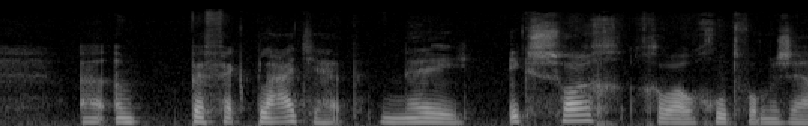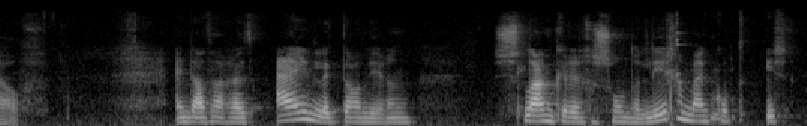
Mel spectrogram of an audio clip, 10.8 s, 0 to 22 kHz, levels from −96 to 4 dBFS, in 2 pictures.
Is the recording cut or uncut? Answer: uncut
